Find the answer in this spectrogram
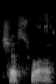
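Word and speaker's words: Czesław: this is called incantation um uh me wash is spelled m-i-l-o-s-z it's polish you know chess wall same same unusual i'll put it up on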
